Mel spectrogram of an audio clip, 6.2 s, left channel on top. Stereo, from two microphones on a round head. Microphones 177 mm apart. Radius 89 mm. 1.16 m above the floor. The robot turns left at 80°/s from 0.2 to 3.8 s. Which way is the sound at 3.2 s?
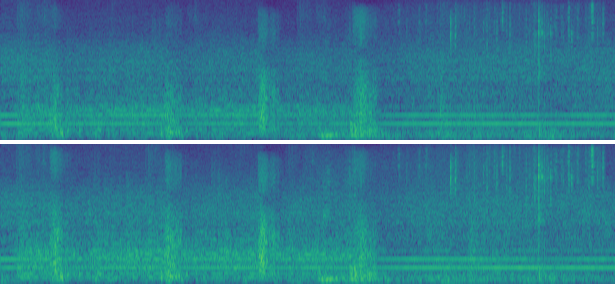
55° right (ahead or behind).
